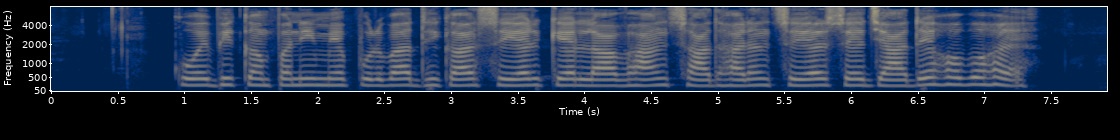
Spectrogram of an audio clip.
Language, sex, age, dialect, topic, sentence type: Magahi, female, 18-24, Southern, banking, statement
